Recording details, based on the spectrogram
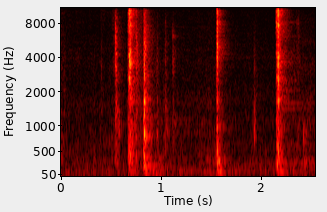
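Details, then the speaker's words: National NV-8500 editing VCR on its side with boards open: sharp, uneven clicks and clacks as transport drives against a stop; mechanism jamming, suspected lost tape, broken part, or faulty mode switch. "the mechanism seems really jammed does not want to move in the direction that the motor's trying to turn it that's weird yeah may have lost the tape then yeah it is super jammed up"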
